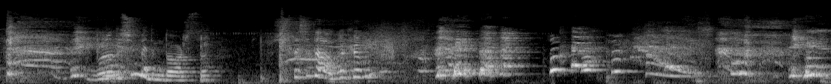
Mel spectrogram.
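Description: A girl laughs.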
